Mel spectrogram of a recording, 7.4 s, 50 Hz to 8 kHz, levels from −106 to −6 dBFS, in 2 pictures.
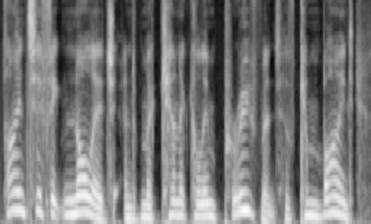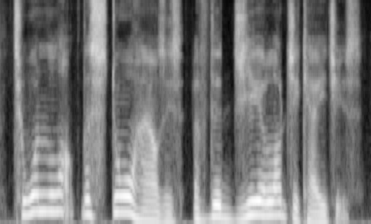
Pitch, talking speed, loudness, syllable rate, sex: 165 Hz, 120 wpm, -16 LUFS, 5.1 syllables/s, male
